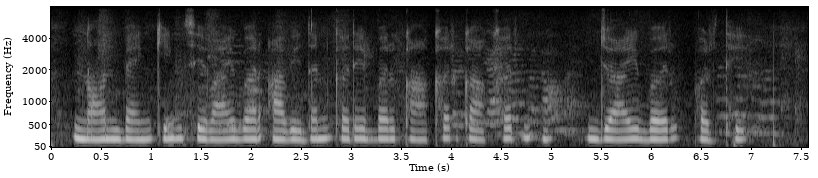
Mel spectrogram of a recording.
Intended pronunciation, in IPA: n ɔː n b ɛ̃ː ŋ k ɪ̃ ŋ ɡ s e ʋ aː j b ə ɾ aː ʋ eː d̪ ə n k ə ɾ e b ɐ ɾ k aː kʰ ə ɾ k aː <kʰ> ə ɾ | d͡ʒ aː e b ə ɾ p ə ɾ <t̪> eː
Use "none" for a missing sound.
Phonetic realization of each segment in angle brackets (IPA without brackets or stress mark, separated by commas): kʰ, t̪ʰ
